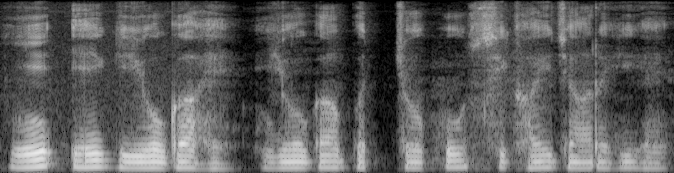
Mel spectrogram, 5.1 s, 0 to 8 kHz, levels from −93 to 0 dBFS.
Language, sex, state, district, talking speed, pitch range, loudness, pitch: Hindi, male, Uttar Pradesh, Saharanpur, 130 wpm, 100-105 Hz, -20 LUFS, 100 Hz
